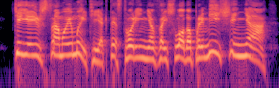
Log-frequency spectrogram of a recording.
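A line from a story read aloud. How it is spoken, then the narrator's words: Trembling shout. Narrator (Ukrainian): закричала вона тремтячи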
